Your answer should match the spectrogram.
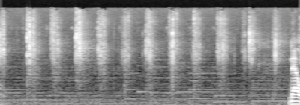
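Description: Handheld spice grinder being twisted, its grinding mechanism giving a run of rapid, even clicks, several a second, with the top set up for a coarse grind.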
